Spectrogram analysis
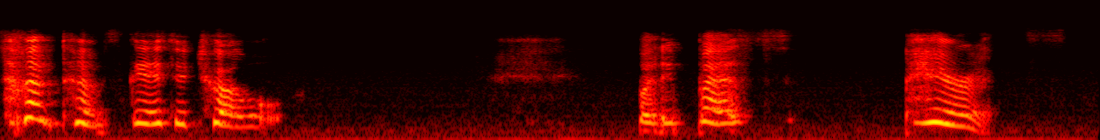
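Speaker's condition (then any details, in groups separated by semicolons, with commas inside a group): Down syndrome; walked later than other children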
